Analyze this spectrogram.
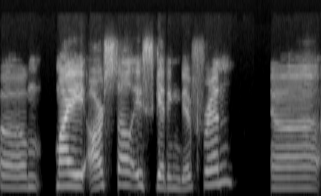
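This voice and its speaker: A woman with an Indonesian accent talks at a moderate pace with fairly even intonation. The sound is dry and close with no echo, over a quiet background. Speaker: young animator. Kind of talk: question to host. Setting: video call. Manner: halting.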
